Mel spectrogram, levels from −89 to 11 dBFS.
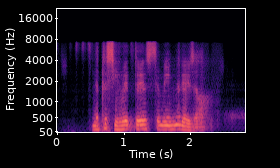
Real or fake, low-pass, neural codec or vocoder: fake; 7.2 kHz; codec, 16 kHz, 0.5 kbps, FreqCodec, smaller model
